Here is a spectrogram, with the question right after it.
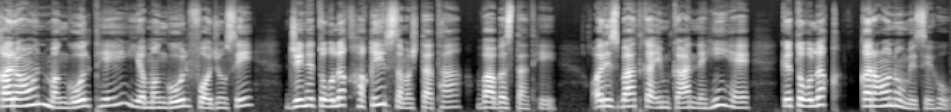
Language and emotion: Urdu, neutral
